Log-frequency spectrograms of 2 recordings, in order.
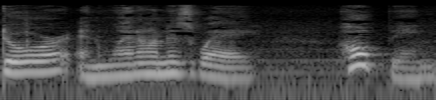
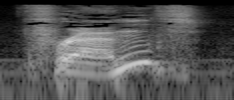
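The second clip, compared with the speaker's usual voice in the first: loud, disbelieving question; incredulous cry; 11 dB louder than usual. Acted. Villain echoing the monster, incredulous. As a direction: bark it back in disbelief. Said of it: "cried Uriah the Heap".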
